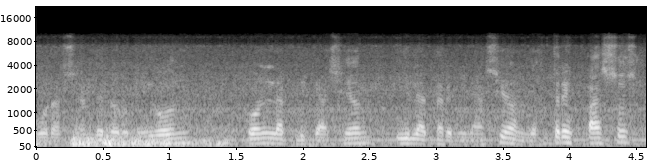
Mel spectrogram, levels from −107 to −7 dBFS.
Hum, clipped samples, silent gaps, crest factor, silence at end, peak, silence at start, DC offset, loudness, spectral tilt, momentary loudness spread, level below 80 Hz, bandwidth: none; under 0.1%; none; 16 dB; 0 s; -4 dBFS; 0 s; under 0.1%; -22 LUFS; -7 dB/octave; 7 LU; -40 dBFS; 9.6 kHz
